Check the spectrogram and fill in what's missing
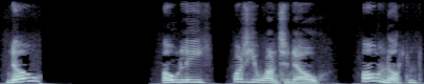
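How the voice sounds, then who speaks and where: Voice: mid-range voice, very animated, unhurried, darkish tone, no echo. An actor voicing a cheeky, scrappy Irish street boy in a video game, boastful and tough-talking, with an Irish accent. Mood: evasive. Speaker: game character.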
